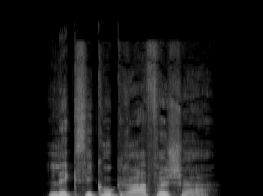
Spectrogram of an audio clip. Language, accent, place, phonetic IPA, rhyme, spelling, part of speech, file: German, Germany, Berlin, [lɛksikoˈɡʁaːfɪʃɐ], -aːfɪʃɐ, lexikographischer, adjective, De-lexikographischer.ogg
- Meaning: inflection of lexikographisch: 1. strong/mixed nominative masculine singular 2. strong genitive/dative feminine singular 3. strong genitive plural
